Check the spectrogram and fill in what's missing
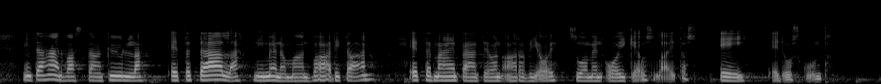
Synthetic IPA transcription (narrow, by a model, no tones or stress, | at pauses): nint̪æɦænʋɑst̪ɑːŋkylːæʔet̪ːæt̪æːlːænimenomɑːnʋɑːdit̪ɑːn | ʔet̪ːæmæempæːnt̪eonʔɑ̰rʋio̰isuomenʔo̞ike̞̰uslɑ̰it̪os | eiʔe̞̰dṵskṵnt̪ɑ̥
